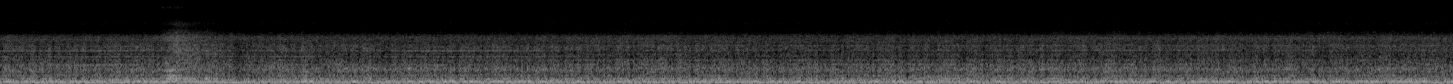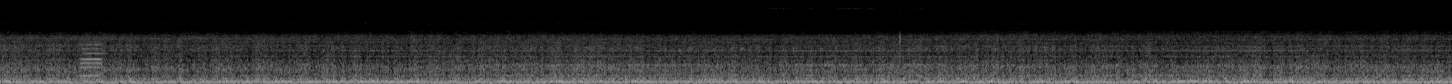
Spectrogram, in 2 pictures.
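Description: Street rod's engine idling steadily, heard from inside the cabin. A brief knock about two seconds in, and a short car-horn toot about halfway through.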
